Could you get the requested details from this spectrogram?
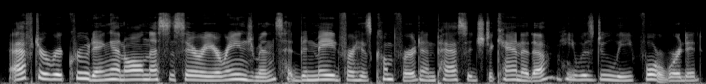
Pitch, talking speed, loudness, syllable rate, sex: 210 Hz, 170 wpm, -17 LUFS, 5.5 syllables/s, female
